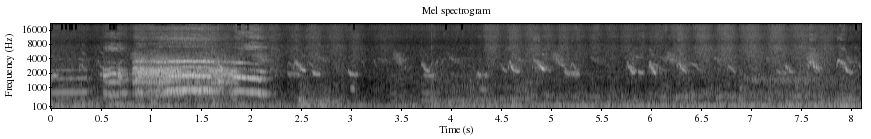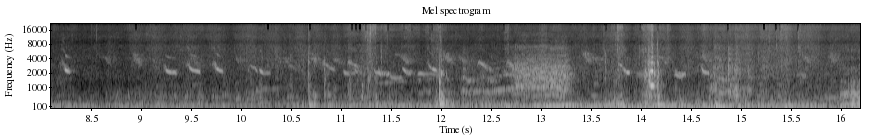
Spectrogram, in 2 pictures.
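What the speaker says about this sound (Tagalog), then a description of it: "yung mga sisiw natin dito ayan ah" Chickens and small chicks kept indoors out of stormy rain cluck and cheep steadily, with a rooster crowing near the start and occasional heavier clucks over a constant low background rumble.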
